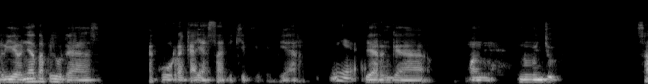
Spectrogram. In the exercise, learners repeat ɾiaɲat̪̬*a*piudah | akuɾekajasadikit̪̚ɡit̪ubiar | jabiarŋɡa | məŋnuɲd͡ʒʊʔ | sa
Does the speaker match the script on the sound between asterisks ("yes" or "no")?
yes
